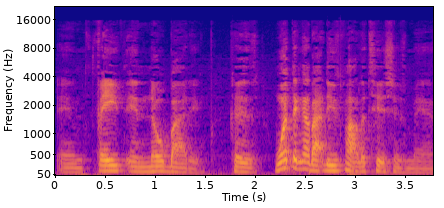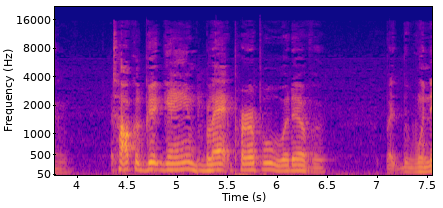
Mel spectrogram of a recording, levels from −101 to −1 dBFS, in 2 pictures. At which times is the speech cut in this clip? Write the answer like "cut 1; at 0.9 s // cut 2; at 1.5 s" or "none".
cut 1; at 2.1 s // cut 2; at 2.5 s // cut 3; at 4.3 s // cut 4; at 5.2 s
